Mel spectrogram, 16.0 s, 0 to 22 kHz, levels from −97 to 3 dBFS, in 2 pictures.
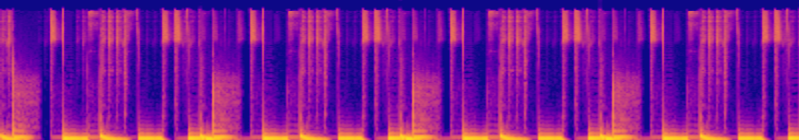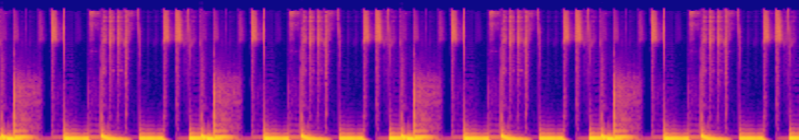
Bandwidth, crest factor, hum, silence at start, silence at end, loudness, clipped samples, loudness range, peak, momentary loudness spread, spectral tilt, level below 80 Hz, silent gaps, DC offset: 17.5 kHz; 10 dB; none; 0 s; 0 s; -14 LUFS; under 0.1%; 1 LU; 0 dBFS; 5 LU; -5 dB/octave; -12 dBFS; none; under 0.1%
